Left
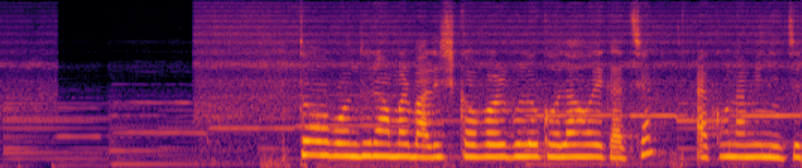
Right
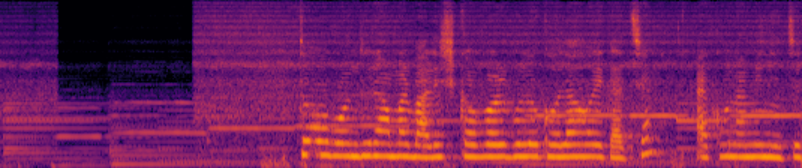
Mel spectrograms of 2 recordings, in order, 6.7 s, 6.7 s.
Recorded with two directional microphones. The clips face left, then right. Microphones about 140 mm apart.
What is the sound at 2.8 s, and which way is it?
Speech, 60° left (ahead or behind).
